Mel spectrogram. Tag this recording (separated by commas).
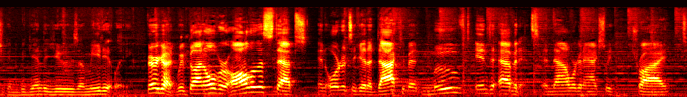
Speech, Music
